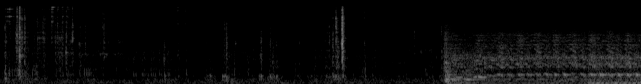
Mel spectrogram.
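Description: A few light clicks and one sharp click, then about four and a half seconds in the 1973 Mercedes-Benz 450SLC's 4.5-litre V8 cranks and starts, settling into a steady run. Heard from inside the car's cabin.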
